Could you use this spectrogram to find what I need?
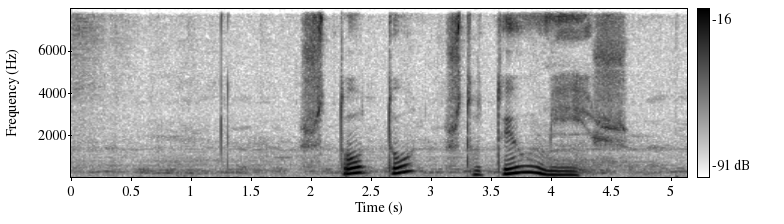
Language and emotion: Russian, neutral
